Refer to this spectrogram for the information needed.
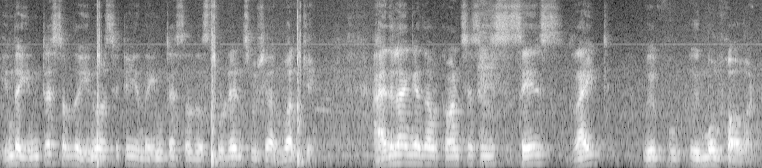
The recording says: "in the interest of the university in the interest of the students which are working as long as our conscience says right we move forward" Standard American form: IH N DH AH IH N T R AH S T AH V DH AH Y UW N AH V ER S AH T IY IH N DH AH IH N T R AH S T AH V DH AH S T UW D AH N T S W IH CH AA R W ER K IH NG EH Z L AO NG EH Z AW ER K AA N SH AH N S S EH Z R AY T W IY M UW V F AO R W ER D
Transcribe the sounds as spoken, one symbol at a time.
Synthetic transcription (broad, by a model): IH N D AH IH N T R AH S T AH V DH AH Y UW N AH V ER S AH T IY IH N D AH IH N T R AH S T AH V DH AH S T UW D AH N T S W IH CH AA R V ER K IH NG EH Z L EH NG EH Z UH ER K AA N S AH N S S EH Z R AY T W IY M UW V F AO R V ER D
